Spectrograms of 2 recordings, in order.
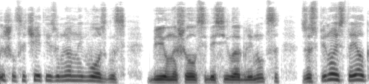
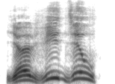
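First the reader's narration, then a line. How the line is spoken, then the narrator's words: Shouted out. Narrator (Russian): выкрикнул человек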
